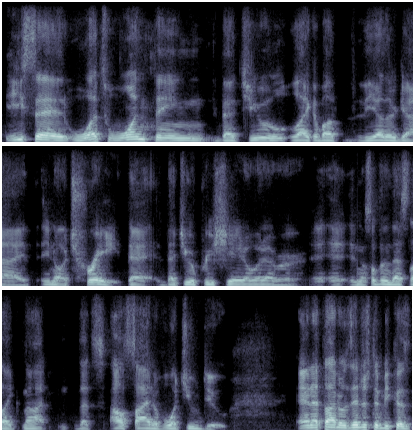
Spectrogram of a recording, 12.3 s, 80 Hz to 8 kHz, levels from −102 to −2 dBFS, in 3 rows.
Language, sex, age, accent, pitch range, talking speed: English, male, 30-49, American, 95-130 Hz, 200 wpm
